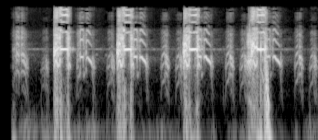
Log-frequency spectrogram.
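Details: Grey francolin (dhakni teetar) calling in the jungle: loud, harsh, ringing notes, each with a rising whistled tail, repeated about every two-thirds of a second. Four calls are heard in steady rhythm.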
